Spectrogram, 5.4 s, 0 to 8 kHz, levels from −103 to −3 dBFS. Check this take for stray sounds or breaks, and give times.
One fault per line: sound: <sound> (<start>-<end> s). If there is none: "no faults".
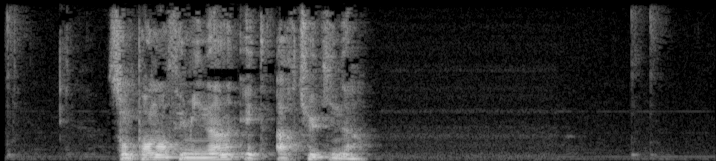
no faults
